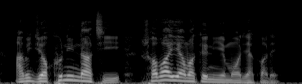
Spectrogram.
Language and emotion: Bengali, sad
